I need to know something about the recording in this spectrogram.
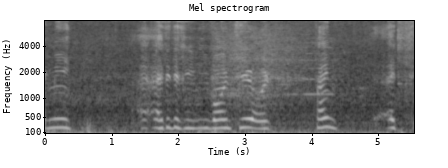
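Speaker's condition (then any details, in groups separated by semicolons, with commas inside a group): Cerebral palsy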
